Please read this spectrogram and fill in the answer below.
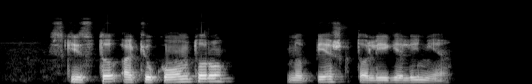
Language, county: Lithuanian, Tauragė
